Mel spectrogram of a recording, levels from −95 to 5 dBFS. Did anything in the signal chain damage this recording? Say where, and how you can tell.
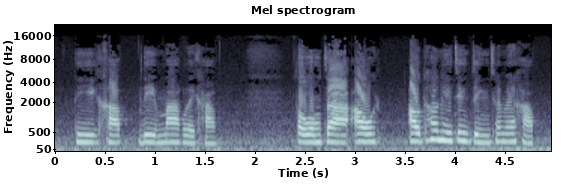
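Yes. Hard clipping runs through the whole speech clip. The level reaching a converter or a fixed-point format conversion was about 11 dB too hot, so every peak over full scale was sliced flat. Roughly 3 percent of samples went over the limit. On a waveform the loudest peaks show squared-off plateaus. A spectrogram shows broadband vertical streaks of harmonics reaching into the high kHz range at each peak.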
